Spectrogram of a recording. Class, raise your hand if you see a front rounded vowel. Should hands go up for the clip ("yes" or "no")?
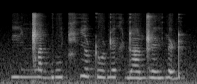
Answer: no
